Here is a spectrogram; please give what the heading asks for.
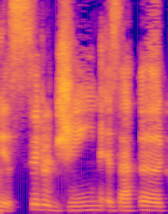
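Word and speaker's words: Sederginne: Now this one's name is Sitter Jean. Is that the correct way to Yeah.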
